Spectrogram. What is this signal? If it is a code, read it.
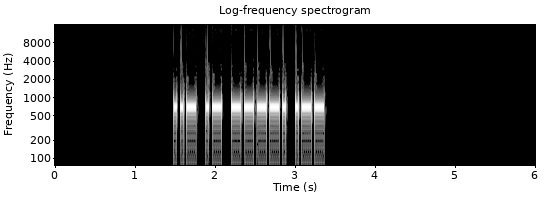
Morse code, heard as a keyed tone, about 30 wpm, 700 Hz. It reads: UA9W
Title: DXCC-100 Call Signs - 4 Characters - Repeated 2x - 30wpm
